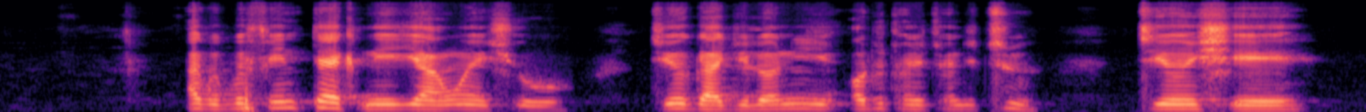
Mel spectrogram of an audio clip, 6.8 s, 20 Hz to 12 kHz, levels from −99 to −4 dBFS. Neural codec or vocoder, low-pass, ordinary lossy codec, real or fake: none; 10.8 kHz; none; real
